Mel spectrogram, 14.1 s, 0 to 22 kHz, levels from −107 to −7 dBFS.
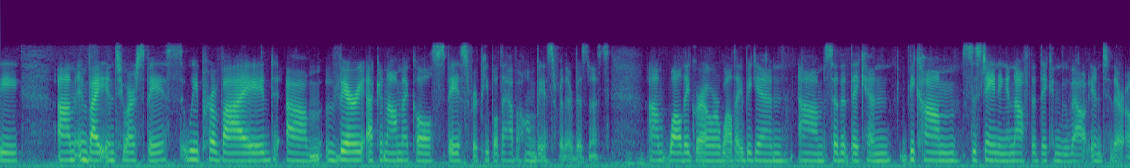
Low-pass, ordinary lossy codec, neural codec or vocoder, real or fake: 7.2 kHz; Opus, 32 kbps; none; real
